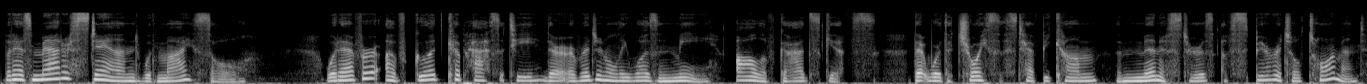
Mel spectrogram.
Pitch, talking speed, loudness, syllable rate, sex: 175 Hz, 135 wpm, -19 LUFS, 4.3 syllables/s, female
